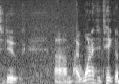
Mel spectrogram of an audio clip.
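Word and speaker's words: Diduch: Duke for the record my last name is spelled d-i-d-u-c-h and pronounced Duke I wanted to take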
